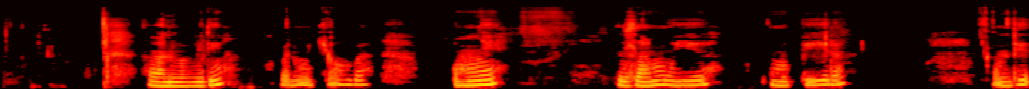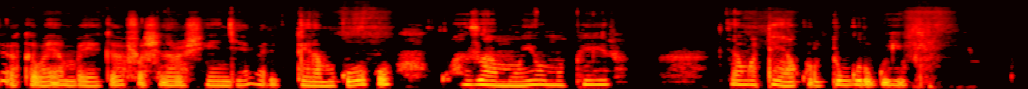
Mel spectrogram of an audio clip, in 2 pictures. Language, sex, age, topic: Kinyarwanda, female, 25-35, health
